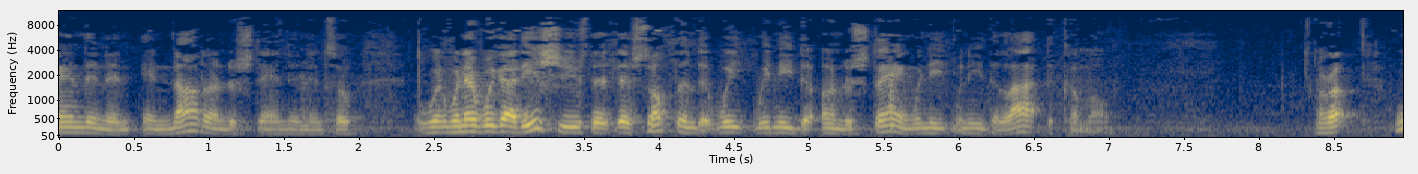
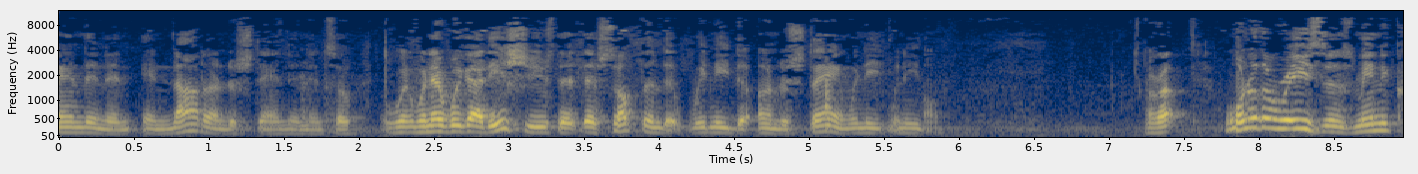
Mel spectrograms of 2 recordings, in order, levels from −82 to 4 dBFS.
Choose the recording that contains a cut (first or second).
second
